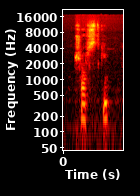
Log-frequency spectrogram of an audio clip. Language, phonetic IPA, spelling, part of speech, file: Polish, [ˈʃɔrstʲci], szorstki, adjective, LL-Q809 (pol)-szorstki.wav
